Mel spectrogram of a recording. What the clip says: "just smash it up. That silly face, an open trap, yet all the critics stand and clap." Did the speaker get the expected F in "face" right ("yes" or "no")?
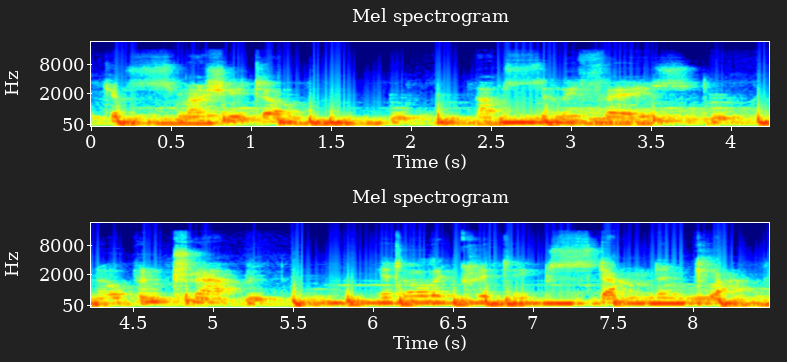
yes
